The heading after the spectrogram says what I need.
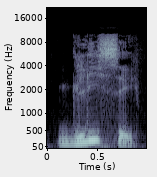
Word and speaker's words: glisser: And then when you combine this G and L here, you get the sound gl, gl. Glisser.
